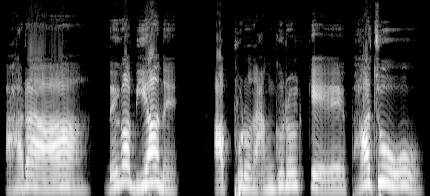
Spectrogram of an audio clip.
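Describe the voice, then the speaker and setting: A woman's voice: mid-range voice, animated, takes it slowly, fairly bright tone. A woman voicing a jealous, moody young man who is the narrator's fiancé, curt and sulky, in read-aloud story dialogue. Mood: coaxing.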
